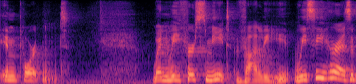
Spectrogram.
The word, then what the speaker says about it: Wally: The title of the opera looks like it should be pronounced Wally, but actually Valli is the nickname of the title character, Walburga, obviously.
